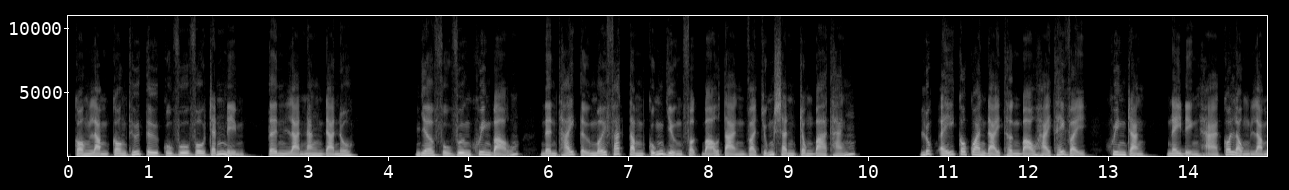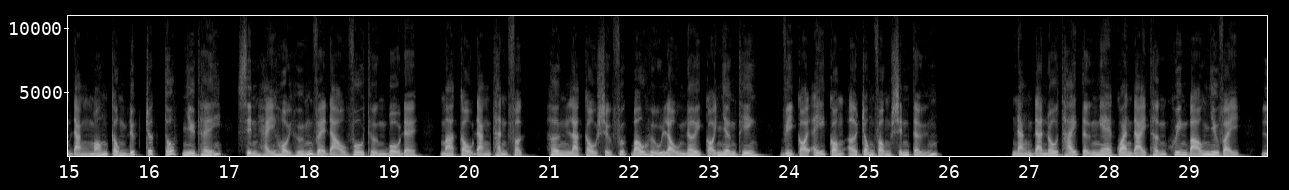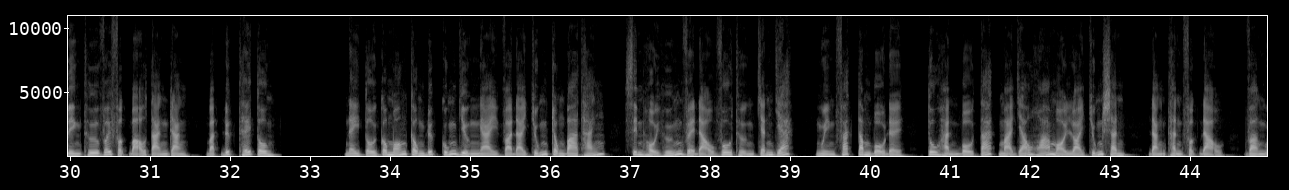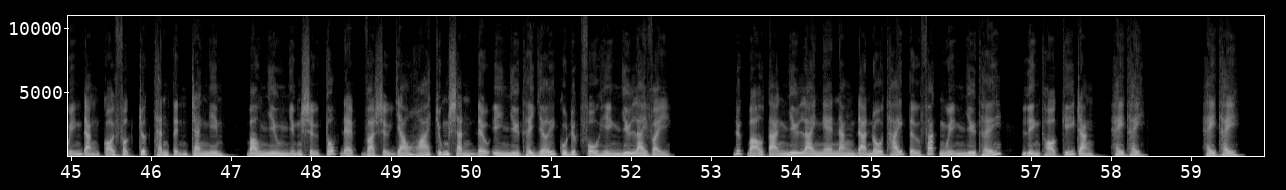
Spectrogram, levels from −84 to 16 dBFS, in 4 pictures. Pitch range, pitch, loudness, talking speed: 110-155 Hz, 135 Hz, -22 LUFS, 225 wpm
